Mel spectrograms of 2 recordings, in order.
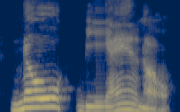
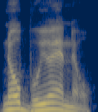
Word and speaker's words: no bueno: It's like a W. No bueno.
